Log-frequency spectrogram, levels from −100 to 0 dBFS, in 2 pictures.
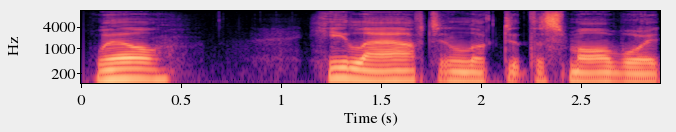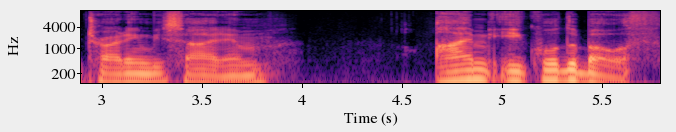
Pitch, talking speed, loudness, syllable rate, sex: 105 Hz, 155 wpm, -21 LUFS, 5.5 syllables/s, male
